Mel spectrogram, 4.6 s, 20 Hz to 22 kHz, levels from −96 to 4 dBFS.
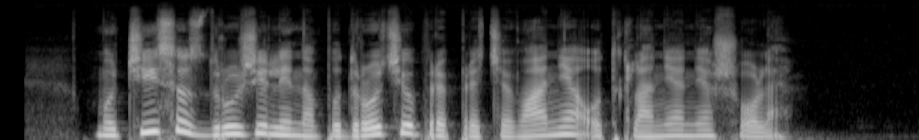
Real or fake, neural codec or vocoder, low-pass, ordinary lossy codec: real; none; 19.8 kHz; none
